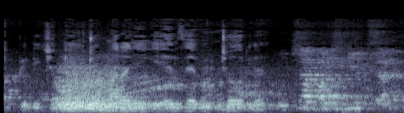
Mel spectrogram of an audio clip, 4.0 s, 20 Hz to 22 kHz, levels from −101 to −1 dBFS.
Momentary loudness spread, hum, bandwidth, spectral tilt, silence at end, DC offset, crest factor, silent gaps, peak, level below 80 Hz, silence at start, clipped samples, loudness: 17 LU; none; 8 kHz; -7.5 dB/octave; 0 s; under 0.1%; 18 dB; none; -6 dBFS; -58 dBFS; 0.05 s; under 0.1%; -23 LUFS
